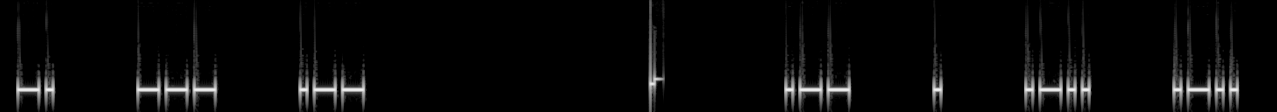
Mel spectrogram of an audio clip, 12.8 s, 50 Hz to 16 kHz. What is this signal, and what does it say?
Morse code, heard as a keyed tone, about 17 wpm, spaced as for 8 wpm, 700 Hz. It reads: NOW WELL
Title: 4x Character Spacing - Top 300 Words - 17wpm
